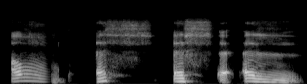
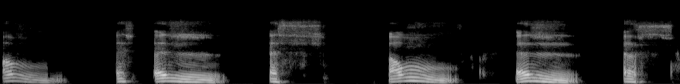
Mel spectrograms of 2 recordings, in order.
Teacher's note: الظاء والذال والثاء قلنا طرف اللسان مع أطراف الثنايا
